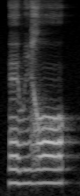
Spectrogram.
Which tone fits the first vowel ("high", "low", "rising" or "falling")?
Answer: low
